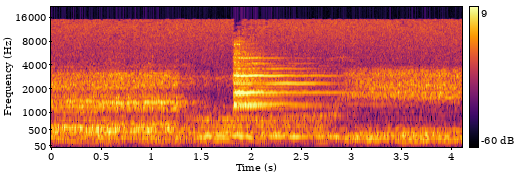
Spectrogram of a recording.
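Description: A choir chanting sustained tones, with a bell struck once a little under two seconds in, its ring dying away over about a second while the chant goes on.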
